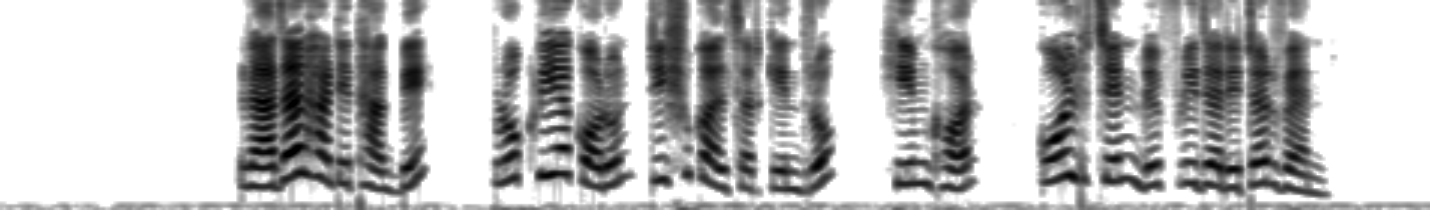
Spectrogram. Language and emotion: Bengali, neutral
